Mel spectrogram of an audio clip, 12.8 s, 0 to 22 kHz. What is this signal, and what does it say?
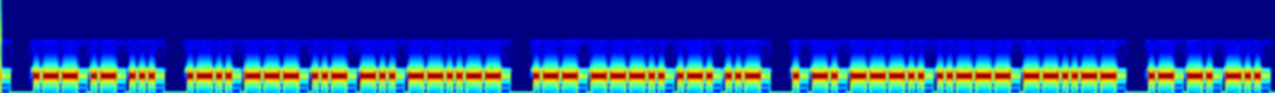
Morse code, heard as a keyed tone, about 25 wpm, 750 Hz. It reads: WAS LOUD, W8RU EN82, AND
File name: Morse / 25WPM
